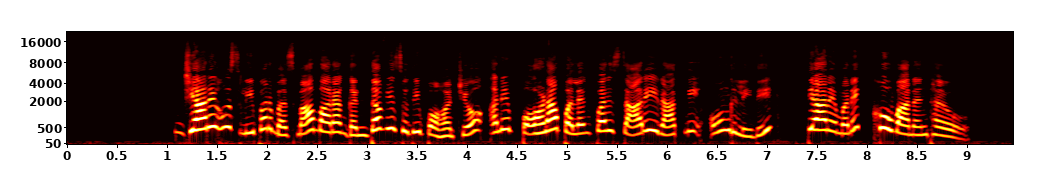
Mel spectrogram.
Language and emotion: Gujarati, happy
